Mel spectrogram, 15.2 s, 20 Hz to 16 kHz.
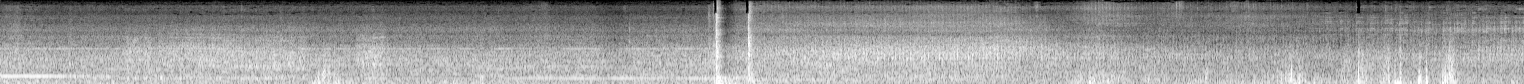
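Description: Ursus C-392 tractor's diesel engine idling steadily. A sharp knock comes about seven seconds in, and a handful of knocks come near the end.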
